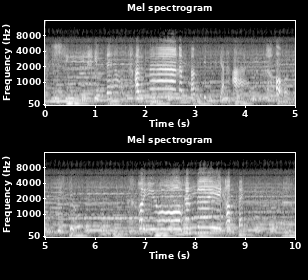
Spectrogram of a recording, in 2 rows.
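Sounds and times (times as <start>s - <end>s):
instrumental accompaniment: 0.0s - 10.0s
woman singing: 0.7s - 5.9s, 6.8s - 9.2s.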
